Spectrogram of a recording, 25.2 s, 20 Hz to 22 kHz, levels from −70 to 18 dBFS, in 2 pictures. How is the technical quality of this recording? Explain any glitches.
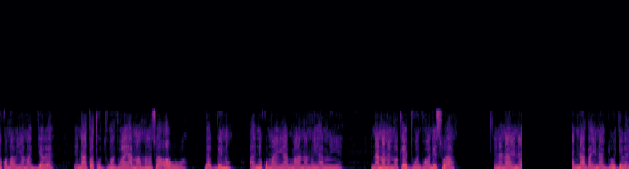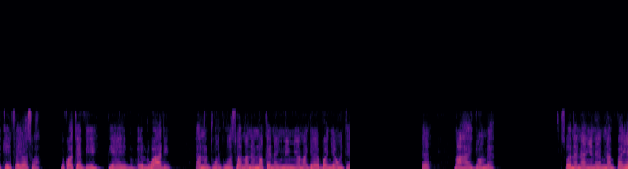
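The speech is interrupted by two gaps of dead air and two tiny fading blips, all heard over a lightly coded Speex stream at about 28 kbps.

Playback stall, at 10.43 to 11.44 s and 19.57 to 21.02 s: the output goes fully silent for about 1.0 s and then about 1.45 s, likely because the player ran dry or its thread blocked. The sound then resumes. The silence is clean and empty, with no synthetic tone filling it.

VoIP packet loss concealed by the speech codec, at 16.89 s for 40 ms and at 22.42 s for 20 ms: the decoder replays its last pitch and filter at falling gain, producing a short, fading smear. The fill is not silent, and the voice sounds weakened just afterward.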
